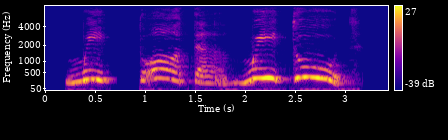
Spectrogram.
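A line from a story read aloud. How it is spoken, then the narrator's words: Shouting. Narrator (Russian): все кто-то кричали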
